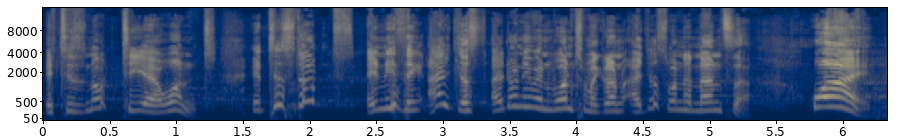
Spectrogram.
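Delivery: high-pitched, exasperated insistence; acted agitation boiling into a shout; agitated protest. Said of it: "I am agitated".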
